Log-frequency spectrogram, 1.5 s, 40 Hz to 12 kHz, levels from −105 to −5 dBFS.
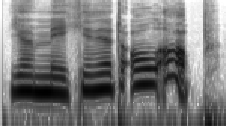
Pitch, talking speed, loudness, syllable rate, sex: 225 Hz, 200 wpm, -14 LUFS, 5.0 syllables/s, female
